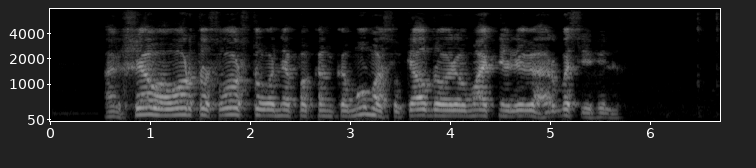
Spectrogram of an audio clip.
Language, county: Lithuanian, Kaunas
